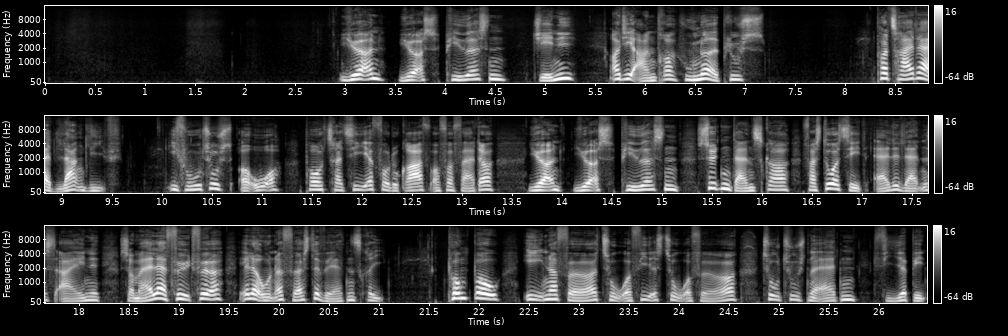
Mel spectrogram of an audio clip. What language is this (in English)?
Danish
